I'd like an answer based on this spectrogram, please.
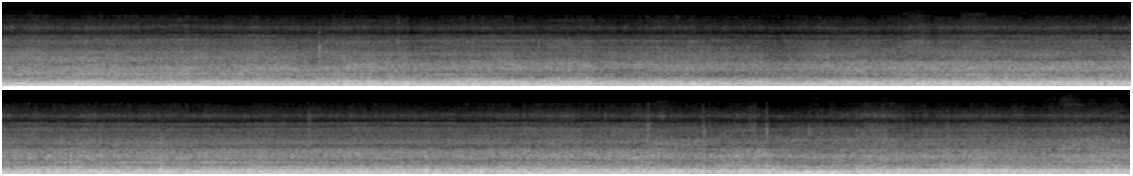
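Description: Backhoe loader's diesel engine running steadily, heard from inside the cab as it drives, its pitch shifting a little a few times.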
